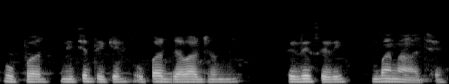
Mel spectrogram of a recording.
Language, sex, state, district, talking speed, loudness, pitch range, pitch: Bengali, male, West Bengal, Jhargram, 135 wpm, -24 LUFS, 120-130 Hz, 125 Hz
